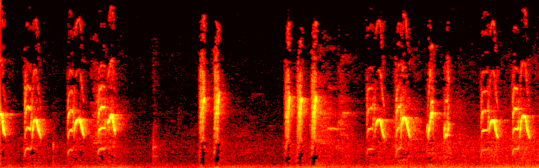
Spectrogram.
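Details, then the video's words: Van Hasselt's sunbird (Leptocoma sperata), a training recording for songbirds, gives rapid, thin, high chips and twittering notes in quick bursts, with brief pauses between groups. "Suara Burung madu pengantin (Leptocoma sperata) Kolibri Ninja"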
